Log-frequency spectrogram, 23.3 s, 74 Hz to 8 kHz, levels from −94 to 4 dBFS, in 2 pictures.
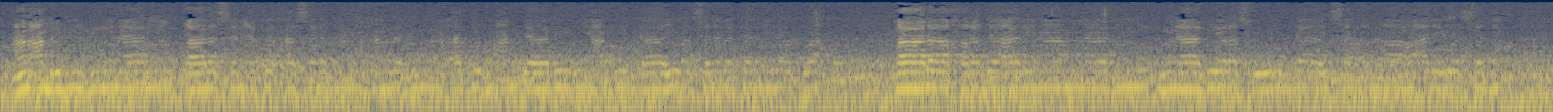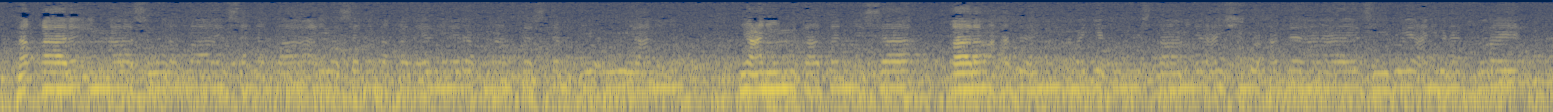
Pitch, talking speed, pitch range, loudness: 190 Hz, 145 wpm, 185-195 Hz, -18 LUFS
